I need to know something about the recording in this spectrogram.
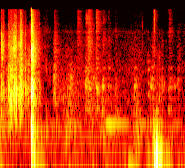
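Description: Clear plastic packet rustling as it is handled, with a sharp click in the first half-second, then a single knock near the end as a small plastic box is set down on the table.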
